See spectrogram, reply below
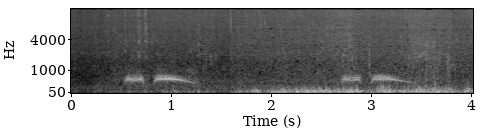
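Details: A spotted dove kept as a ground decoy in trapping, covid season, gives two separate coo phrases, each a short note and then a longer sliding one. Strong low rumbling noise builds between and after them.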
